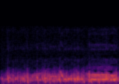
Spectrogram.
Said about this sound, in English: And all of a sudden, from behind me, traveling at that reckless clip for those roads, a fiery black horse pulling an open chaise caught up to me from behind.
